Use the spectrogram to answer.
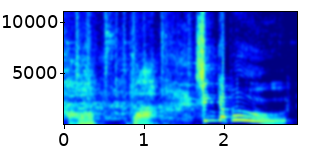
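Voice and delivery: husband rejoicing in secret over his escape; gleeful. Acted. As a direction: gloat happily once she's gone. Husband celebrates alone after fooling wife.

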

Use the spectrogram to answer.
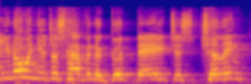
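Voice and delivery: ordinary talk, nothing marked

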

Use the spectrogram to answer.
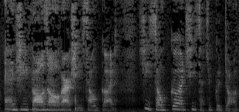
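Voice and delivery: breathy whisper to the camera; whispered aside. Real, not acted. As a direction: whisper so the dog keeps focus. Aside while dog works.

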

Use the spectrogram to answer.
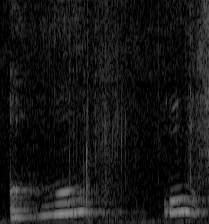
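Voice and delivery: usual speaking voice

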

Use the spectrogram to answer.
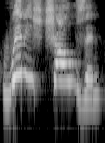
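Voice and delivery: ordinary delivery

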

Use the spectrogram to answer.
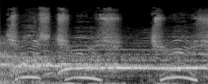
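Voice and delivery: high, loud taunting bye-bye; shouted goodbye. Real, not acted. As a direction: yell the goodbyes high and gleeful.

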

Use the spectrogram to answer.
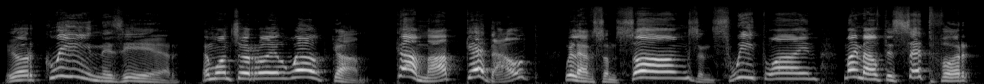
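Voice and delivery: high, loud, drawn-out hail; boisterous ringing call. A narrator's reading. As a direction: announce it grandly to a hidden crew. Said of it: "he called as he leapt down".

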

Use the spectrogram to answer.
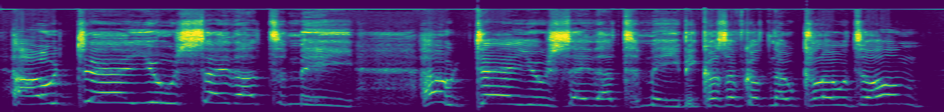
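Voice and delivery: a troll taking the answer personally; offended troll. Acted. Troll takes offence at the child's answer, mock offended.

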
